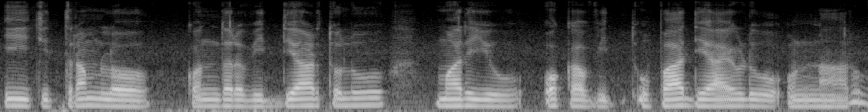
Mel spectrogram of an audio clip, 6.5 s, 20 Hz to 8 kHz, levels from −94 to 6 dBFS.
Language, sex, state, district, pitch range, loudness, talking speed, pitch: Telugu, male, Telangana, Hyderabad, 120-130 Hz, -19 LUFS, 85 wpm, 125 Hz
